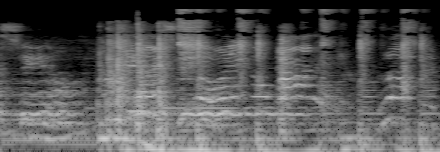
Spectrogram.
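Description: Female vocal group singing live into microphones with a backing band of drums, keyboard and electric bass, amplified through the stage speakers.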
